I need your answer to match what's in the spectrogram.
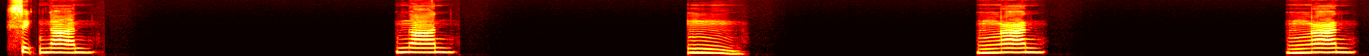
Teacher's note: The word lunch is pronounced with a midlevel tone.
